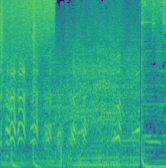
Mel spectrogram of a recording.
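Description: A man laughing in quick repeated bursts over a steady low engine drone.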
